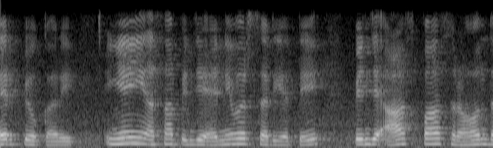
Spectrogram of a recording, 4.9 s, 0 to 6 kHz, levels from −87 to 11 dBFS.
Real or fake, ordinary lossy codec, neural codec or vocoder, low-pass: real; none; none; 5.4 kHz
